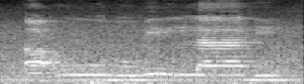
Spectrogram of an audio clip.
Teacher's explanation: اور لفظ اللہ سے پہلے زیر، لام باریک ہوا.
